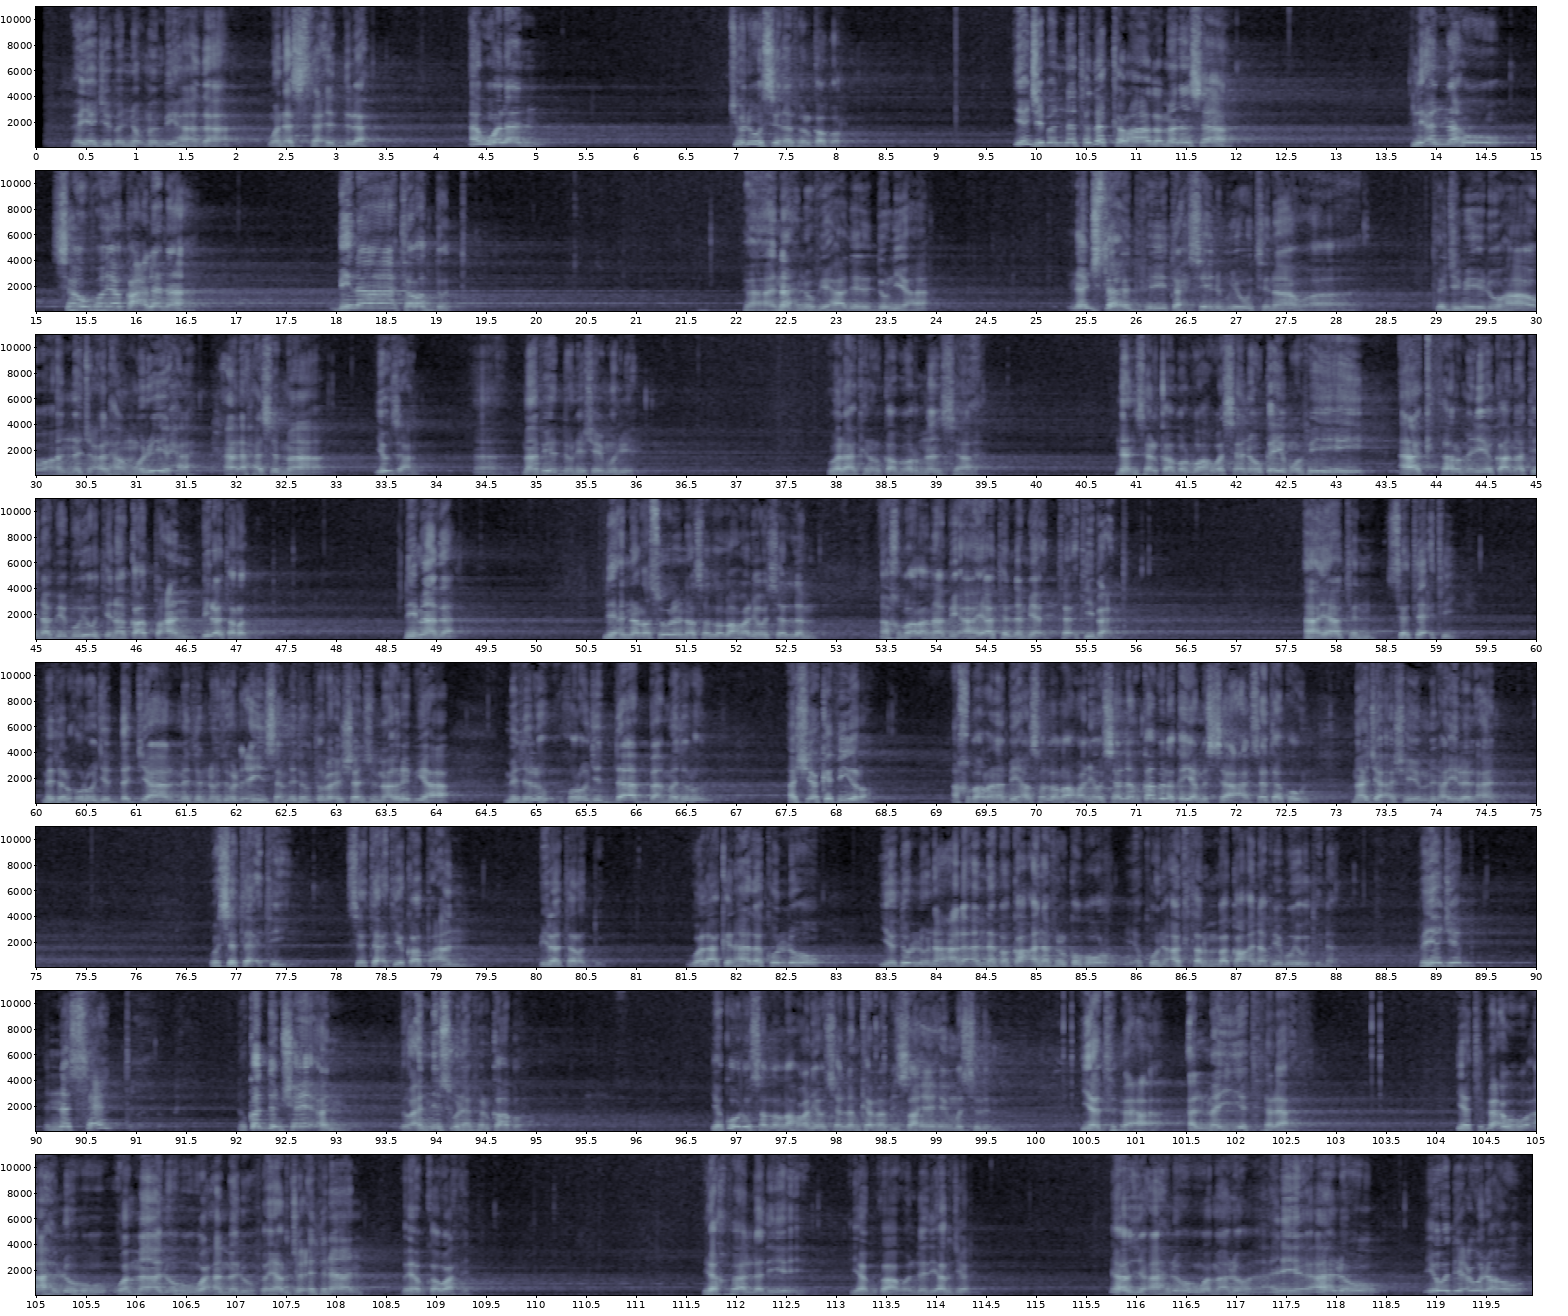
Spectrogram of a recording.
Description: مقتطف موعظة - تجهز واستعد لجلوسك في قبرك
